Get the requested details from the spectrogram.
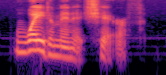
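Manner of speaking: usual speaking voice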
